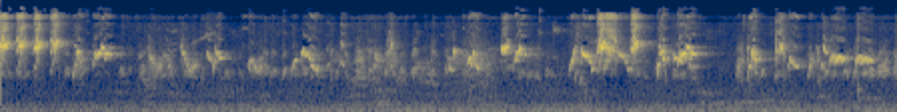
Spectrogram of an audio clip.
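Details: Three caged red-whiskered bulbuls sing against each other in a lively, dancing training song with counted phrases. Nearly continuous, dense, overlapping chirpy and whistled phrases come in bursts, with brief pauses between them.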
